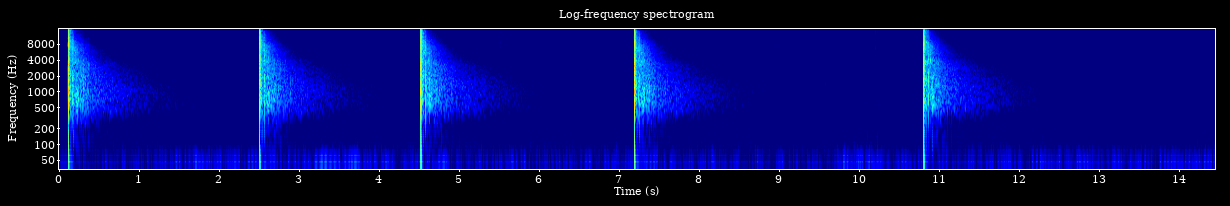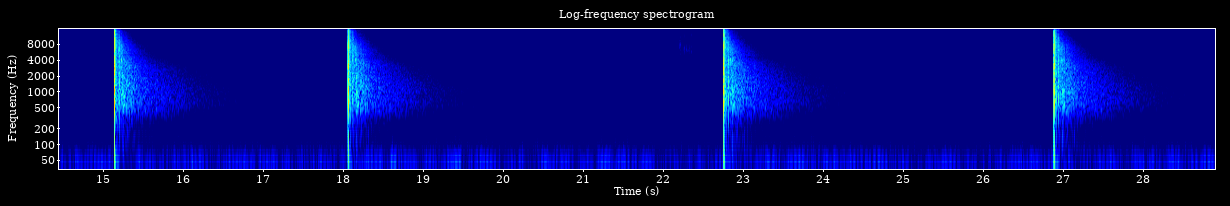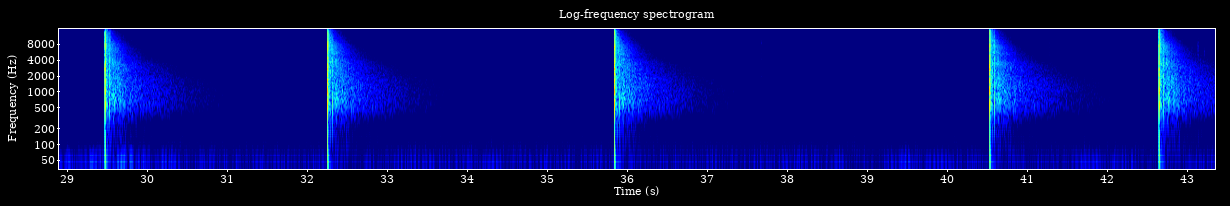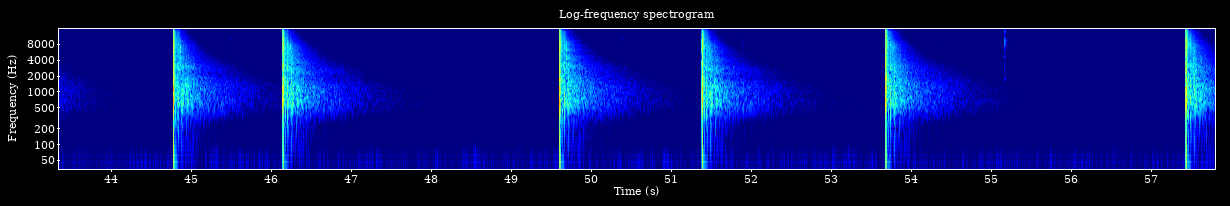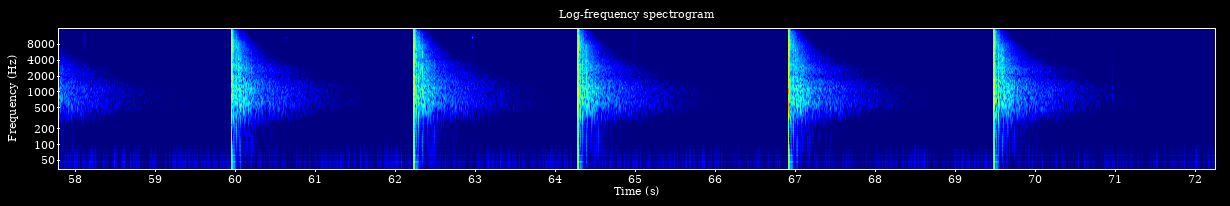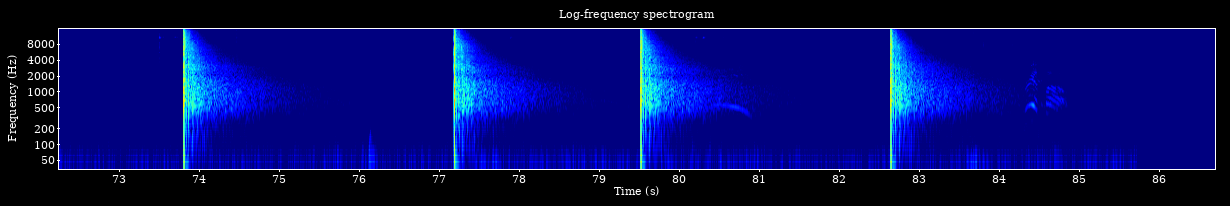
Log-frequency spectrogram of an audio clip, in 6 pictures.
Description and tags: Gun Shots - Pistols
I happened to hear from indoors some of my family members shooting guns outside. So I followed inspiration, wired a Kam i2 into my Zoom H4N, and recording them shooting a target. It sounds pretty good, though it's in mono. The guns were a .22 Beretta (the smaller sounding one) and a 9mm Cobra (the louder one towards the end).
gun, firearm, shot, cobra, outdoors, beretta, pistol, 22, shooting, 9mm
